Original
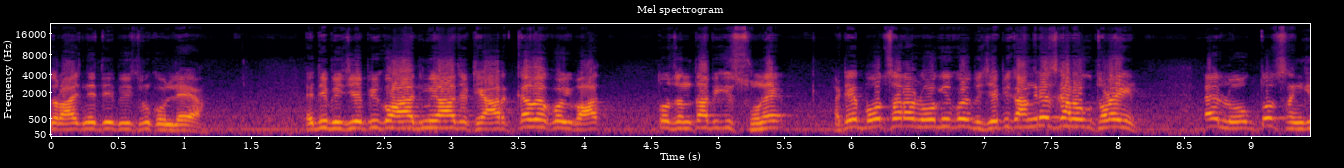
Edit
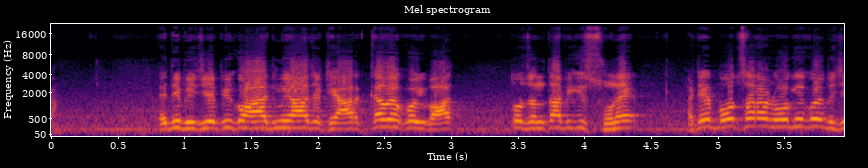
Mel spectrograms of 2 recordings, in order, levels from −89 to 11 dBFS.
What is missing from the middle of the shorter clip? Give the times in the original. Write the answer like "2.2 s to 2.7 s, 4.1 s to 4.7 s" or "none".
none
